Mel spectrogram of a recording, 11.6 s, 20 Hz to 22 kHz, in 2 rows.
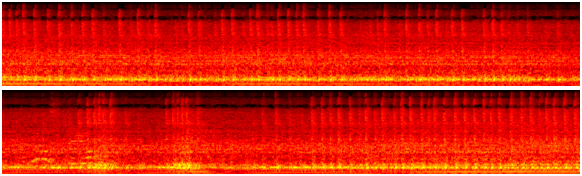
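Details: Honda CR125R two-stroke on its first start after a full teardown and top-end rebuild. It holds a crisp, steady idle with a couple of quick blips that rise and fall cleanly; normal running.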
